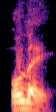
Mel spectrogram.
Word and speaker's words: OLE!: Is that how I pronounce it? Oh, that's exact. That's it. OLE Mamajuana.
